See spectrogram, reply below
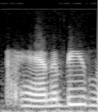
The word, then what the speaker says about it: Canobie: It's pronounced Canobie Lake Park.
